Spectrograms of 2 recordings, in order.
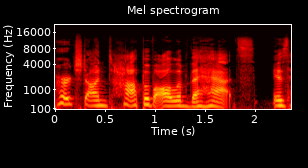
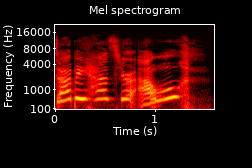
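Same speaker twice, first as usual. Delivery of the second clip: very high, tiny, squeaky elf voice; 13 semitones higher than usual. Retelling a scene where the elf wakes a sleepy Harry: squeaky Dobby voice. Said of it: "it's Dobby's squeaky voice that says".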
